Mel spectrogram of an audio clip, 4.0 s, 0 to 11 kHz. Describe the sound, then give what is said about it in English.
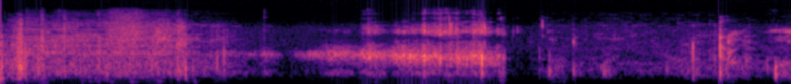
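A quiet slurping sip of hot coffee, the first sip of the day at 4:40 on a Saturday morning, drawn in with a breathy rush, followed by soft lip smacks and a swallow. “It's time for the first sip of coffee. So let's do that together.”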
